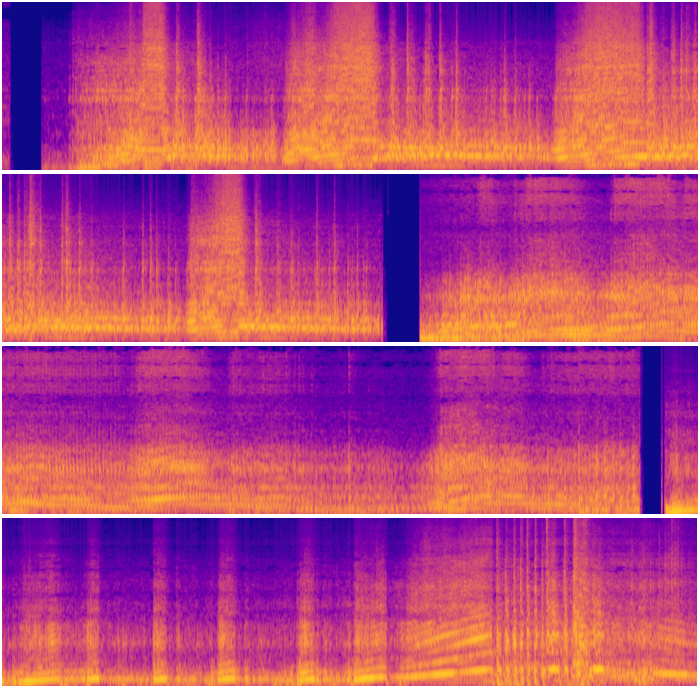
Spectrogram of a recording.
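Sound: car engines revving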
